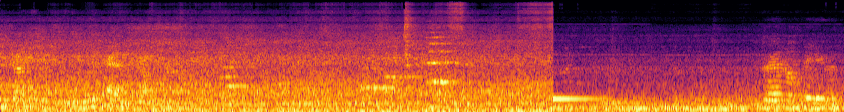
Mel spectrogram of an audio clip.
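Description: A Milan metro train rumbles and clatters at a station platform, loud and continuous, with a brief squeal of wheels and then a quieter, cut-off stretch near the end.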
